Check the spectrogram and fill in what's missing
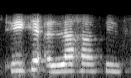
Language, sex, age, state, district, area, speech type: Urdu, female, 18-30, Telangana, Hyderabad, rural, conversation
